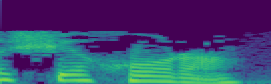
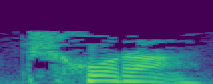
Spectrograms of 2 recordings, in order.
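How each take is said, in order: First: "шехора" with an audible e between ш and х; подвижная шва. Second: "шхора" with a silent shva, ш joined straight to х; разговорное произношение. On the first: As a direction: sound the shva as e in «шехора». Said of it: "произносилась бы шва на". («шехора» со слышной швой, три слога) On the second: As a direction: say «шхора» with no vowel after ш. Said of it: "на самом деле неправильно, но так говорят". («шхора» с немой швой, без «е») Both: Shown as a demonstration.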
